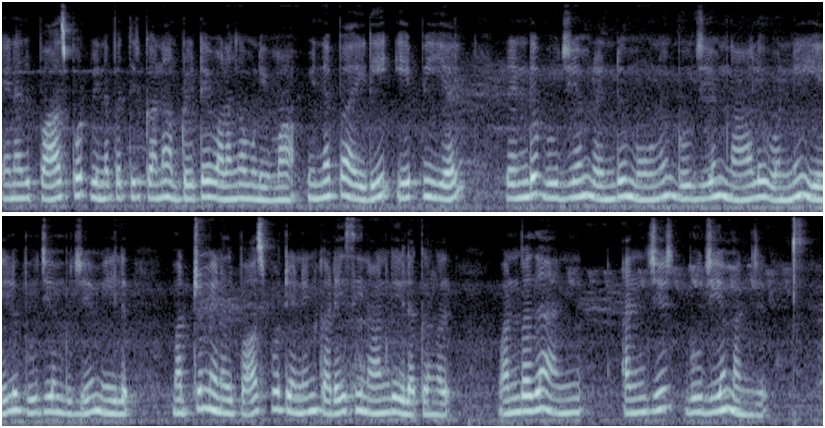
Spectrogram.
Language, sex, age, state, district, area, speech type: Tamil, female, 18-30, Tamil Nadu, Madurai, urban, read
